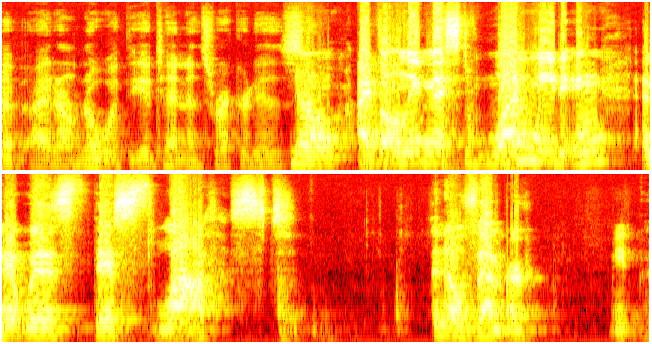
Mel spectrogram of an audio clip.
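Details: Adult woman with spasmodic dysphonia, a voice disorder she describes as a brain disorder that kicks in intermittently and likens to RFK's condition; spasmodic dysphonia.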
